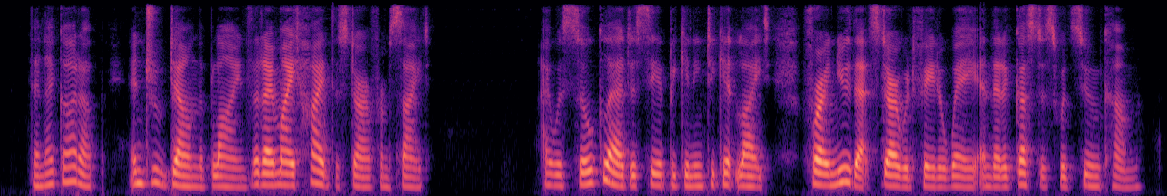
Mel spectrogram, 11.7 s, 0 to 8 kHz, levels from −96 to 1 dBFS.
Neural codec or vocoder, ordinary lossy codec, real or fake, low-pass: codec, 16 kHz, 0.9 kbps, LongCat-Audio-Codec; AAC, 48 kbps; fake; 7.2 kHz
